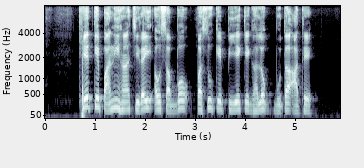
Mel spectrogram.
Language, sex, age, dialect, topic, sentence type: Chhattisgarhi, male, 18-24, Western/Budati/Khatahi, agriculture, statement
